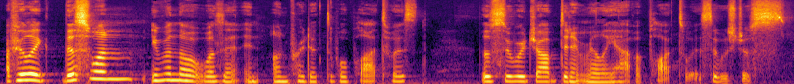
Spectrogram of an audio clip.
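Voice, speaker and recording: Steady in tone and moderate in pace, this medium-pitched woman banters informally with her live viewers while hosting a game stream. She's playful and slangy, and her voice turns creaky often and soft now and then.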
